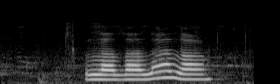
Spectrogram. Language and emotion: Russian, positive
